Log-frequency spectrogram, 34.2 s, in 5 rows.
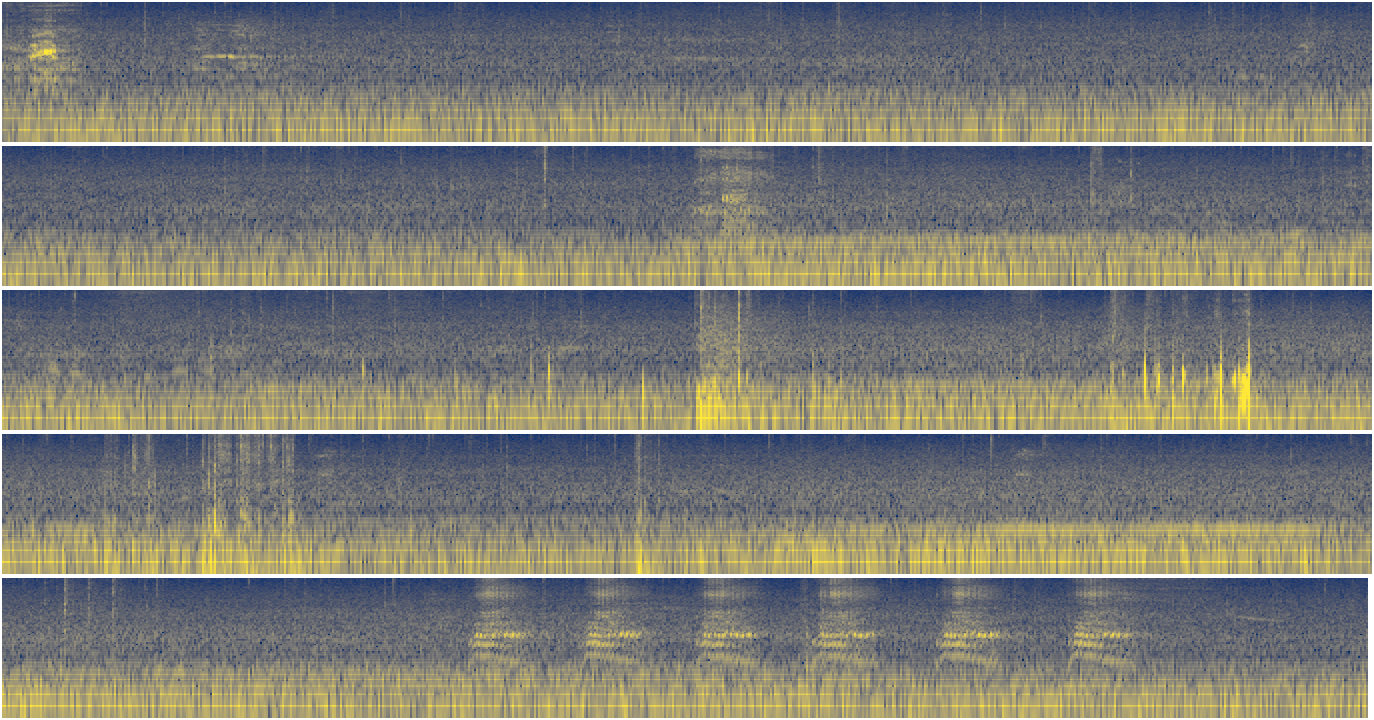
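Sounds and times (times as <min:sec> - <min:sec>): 
close goose vocalisations: 0:00.0 - 0:01.4, 0:10.2 - 0:13.3, 0:29.7 - 0:33.2
crow calls: 0:00.0 - 0:01.4, 0:10.2 - 0:16.7, 0:29.6 - 0:33.3
rain: 0:00.0 - 0:34.2
people passing: 0:09.8 - 0:34.2.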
